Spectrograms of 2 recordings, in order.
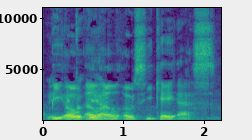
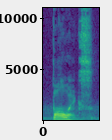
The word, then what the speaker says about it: bollocks: Yeah, B-O-L-L-O-C-K-S. And I've always heard it pronounced bollocks. Yeah, well, it depends on your accent. I said bollocks. Bollocks, I guess, works as well, depending on where you're from.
